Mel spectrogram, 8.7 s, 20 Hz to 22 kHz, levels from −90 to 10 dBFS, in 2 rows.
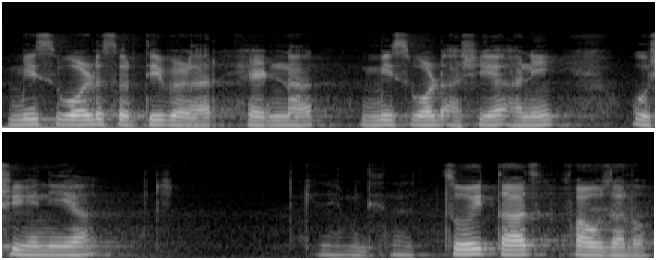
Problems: constant background noise, low volume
